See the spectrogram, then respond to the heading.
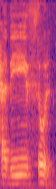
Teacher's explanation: سین اور سا میں کوئی فرق نہیں رکھتے. جب سا ادا کیا جاتا ہے تو زبان کی نوک دونوں دانتوں کے درمیان آتی ہے, زبان کی نوک, تب جا کے سا ادا ہوتا ہے.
